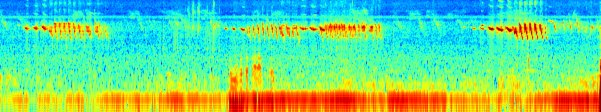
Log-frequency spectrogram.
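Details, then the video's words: Spirited Lined seedeater in a singing tournament gives three buzzy trilled phrases spaced roughly four seconds apart, each opening with short whistled notes before a dense rapid trill; a faint murmur underneath. "bigodinho fogoso no torneiro"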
